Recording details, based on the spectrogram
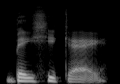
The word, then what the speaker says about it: Behike: You introduced me to this beautiful, new-to-me phrase, please correct my pronunciation, that you are a Behike? – Yes, Behike. Very good. – All right. – You got it.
